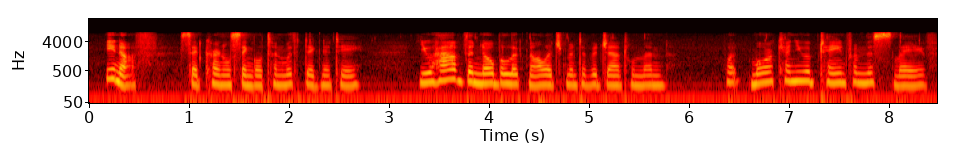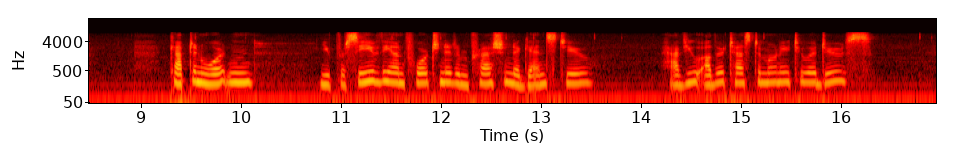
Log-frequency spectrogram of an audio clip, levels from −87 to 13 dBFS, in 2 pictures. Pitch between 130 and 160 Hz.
No: high, 195 Hz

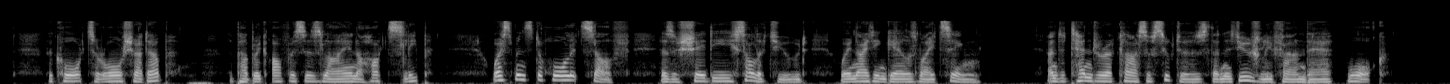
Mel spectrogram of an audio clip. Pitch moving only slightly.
No: average, 3.3 semitones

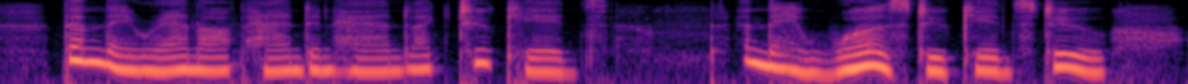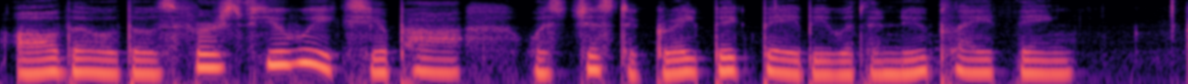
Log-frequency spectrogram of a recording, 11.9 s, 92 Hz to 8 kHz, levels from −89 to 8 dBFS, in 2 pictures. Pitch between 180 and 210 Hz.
Yes: medium, 185 Hz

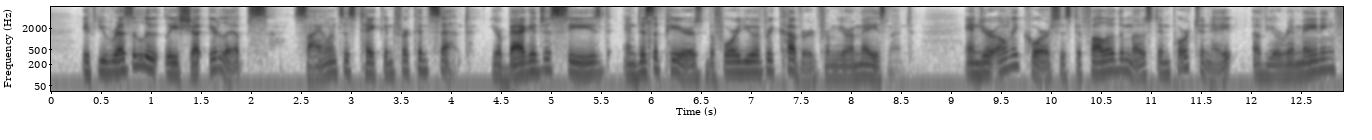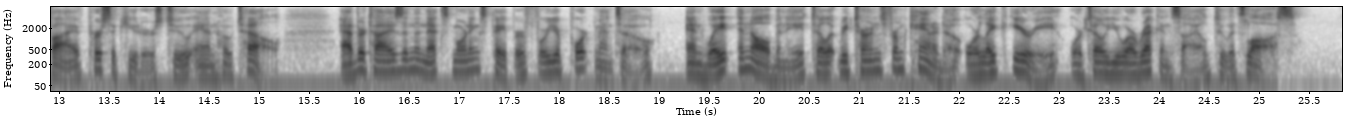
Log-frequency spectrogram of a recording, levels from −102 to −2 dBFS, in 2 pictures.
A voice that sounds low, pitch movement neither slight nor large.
Yes: low, 115 Hz; average, 4.1 semitones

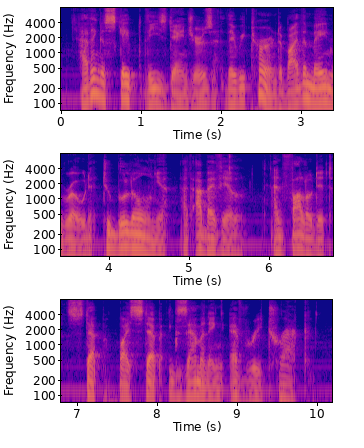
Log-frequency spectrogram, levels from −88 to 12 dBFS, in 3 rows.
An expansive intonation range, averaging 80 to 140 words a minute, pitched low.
Yes: wide, 6.8 semitones; slow, 135 wpm; very low, 90 Hz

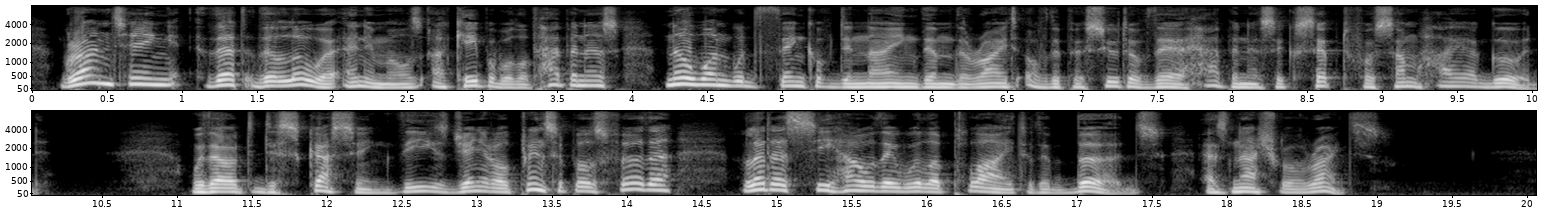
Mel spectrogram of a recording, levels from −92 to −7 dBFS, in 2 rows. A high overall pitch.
No: low, 135 Hz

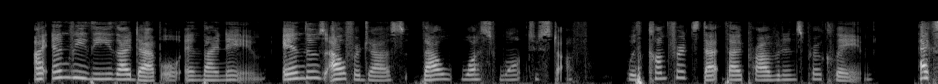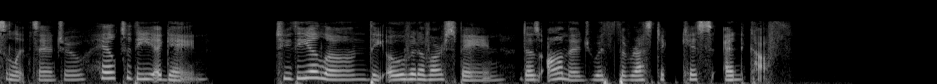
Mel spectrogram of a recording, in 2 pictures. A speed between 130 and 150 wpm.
Yes: average, 140 wpm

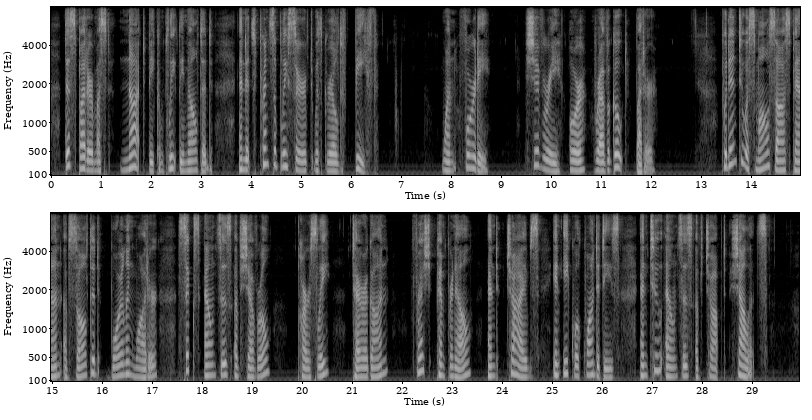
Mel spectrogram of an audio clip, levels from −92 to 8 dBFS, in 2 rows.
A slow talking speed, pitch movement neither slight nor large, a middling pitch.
Yes: slow, 100 wpm; average, 4.1 semitones; medium, 170 Hz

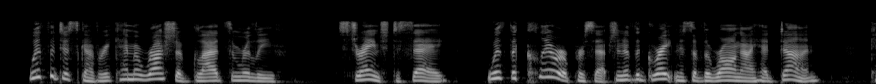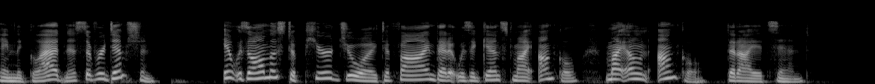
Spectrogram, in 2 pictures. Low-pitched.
No: medium, 185 Hz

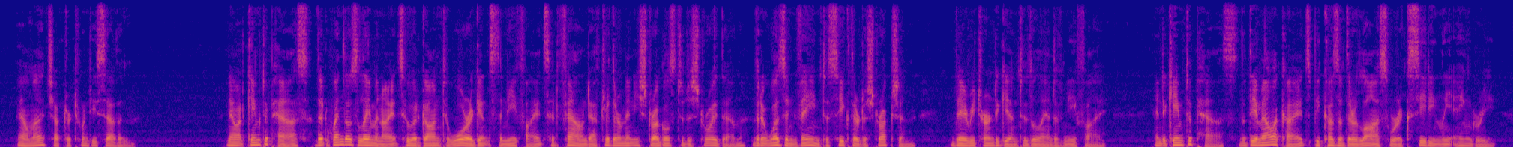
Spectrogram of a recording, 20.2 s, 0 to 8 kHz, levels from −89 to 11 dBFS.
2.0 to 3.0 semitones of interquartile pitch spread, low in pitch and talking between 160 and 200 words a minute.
No: average, 4.0 semitones; very low, 95 Hz; average, 185 wpm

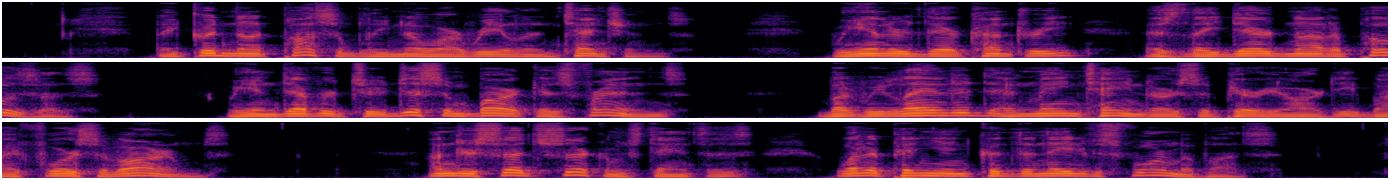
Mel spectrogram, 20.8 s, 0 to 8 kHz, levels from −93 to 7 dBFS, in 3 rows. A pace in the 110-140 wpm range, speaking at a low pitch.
Yes: slow, 135 wpm; low, 110 Hz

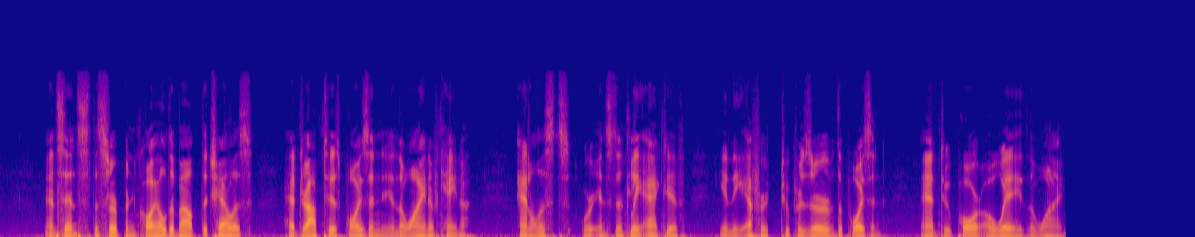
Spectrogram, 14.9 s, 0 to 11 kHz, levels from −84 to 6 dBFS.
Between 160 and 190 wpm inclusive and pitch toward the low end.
No: slow, 135 wpm; low, 120 Hz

